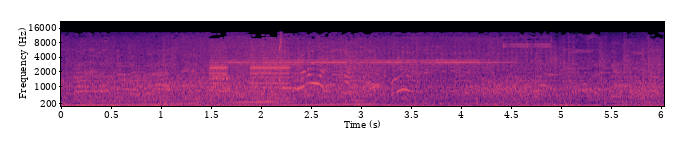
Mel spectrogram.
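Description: Car engines hum as traffic passes nearby.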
